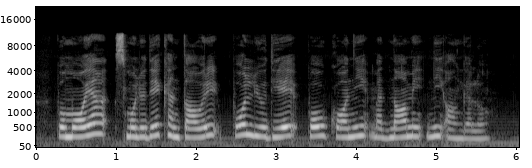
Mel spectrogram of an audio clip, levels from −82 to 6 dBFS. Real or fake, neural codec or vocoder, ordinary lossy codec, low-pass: real; none; none; 10.8 kHz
